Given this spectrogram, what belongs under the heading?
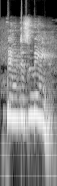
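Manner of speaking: high put-on voice for a greeting; character voice attempt. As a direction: try out a high cartoon voice. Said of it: "wait, hold on".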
